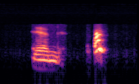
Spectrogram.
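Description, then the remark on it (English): A dog kept outside a closed door, wanting to come in, gives a drawn-out, wavering whine, then after a short pause lets out a single sharp bark, muffled by the door, with no other sounds around it. “I've got one of our dogs is outside.”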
